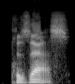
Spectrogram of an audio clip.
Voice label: "possess", American

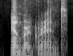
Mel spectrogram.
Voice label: "emigrant", American

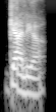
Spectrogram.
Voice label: "galea", Indian

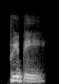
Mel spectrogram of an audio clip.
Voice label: "prepay", Indian; Dictionary

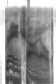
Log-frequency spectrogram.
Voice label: "brainchild", American

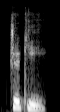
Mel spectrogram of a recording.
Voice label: "tricky", Indian

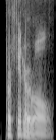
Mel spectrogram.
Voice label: "Profiterole", American

